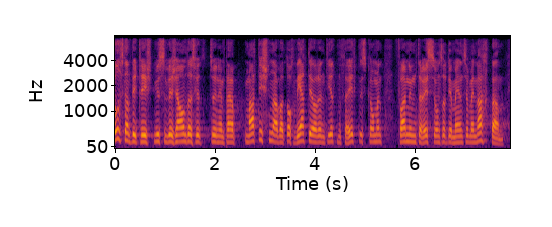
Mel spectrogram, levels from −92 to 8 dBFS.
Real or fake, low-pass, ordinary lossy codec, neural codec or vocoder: fake; 7.2 kHz; none; codec, 16 kHz, 2 kbps, FunCodec, trained on LibriTTS, 25 frames a second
